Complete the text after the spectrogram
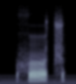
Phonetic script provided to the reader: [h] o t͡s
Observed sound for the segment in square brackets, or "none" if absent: x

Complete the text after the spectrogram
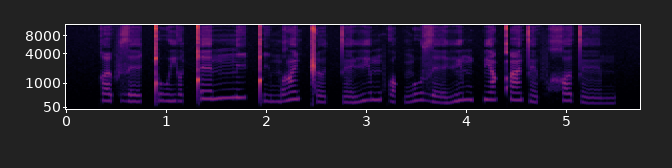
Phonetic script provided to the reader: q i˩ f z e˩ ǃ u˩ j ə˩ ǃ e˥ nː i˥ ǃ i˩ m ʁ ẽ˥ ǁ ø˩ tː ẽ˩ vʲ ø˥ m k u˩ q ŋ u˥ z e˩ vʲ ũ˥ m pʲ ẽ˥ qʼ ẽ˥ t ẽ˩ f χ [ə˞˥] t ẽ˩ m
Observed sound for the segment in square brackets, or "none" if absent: ə˥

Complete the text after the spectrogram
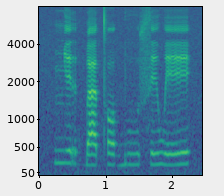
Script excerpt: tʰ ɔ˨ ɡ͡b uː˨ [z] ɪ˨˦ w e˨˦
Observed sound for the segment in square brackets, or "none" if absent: s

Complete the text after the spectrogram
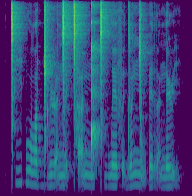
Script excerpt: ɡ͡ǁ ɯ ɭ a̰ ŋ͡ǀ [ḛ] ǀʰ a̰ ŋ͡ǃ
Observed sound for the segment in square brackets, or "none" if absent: ɛ̰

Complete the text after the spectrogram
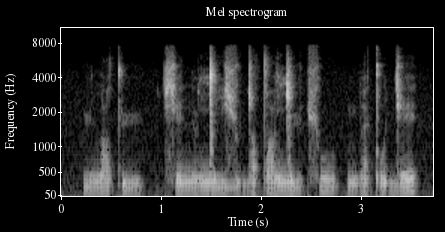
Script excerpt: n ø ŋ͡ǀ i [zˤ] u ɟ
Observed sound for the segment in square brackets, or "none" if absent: ʑ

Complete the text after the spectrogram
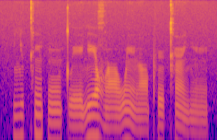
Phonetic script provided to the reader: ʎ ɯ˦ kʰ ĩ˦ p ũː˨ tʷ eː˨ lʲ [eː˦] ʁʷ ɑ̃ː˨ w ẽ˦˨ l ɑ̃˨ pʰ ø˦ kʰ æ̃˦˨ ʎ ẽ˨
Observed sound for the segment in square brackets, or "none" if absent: eː˦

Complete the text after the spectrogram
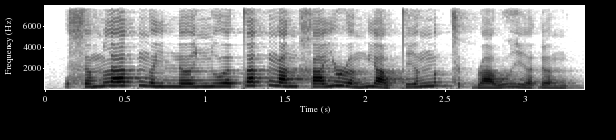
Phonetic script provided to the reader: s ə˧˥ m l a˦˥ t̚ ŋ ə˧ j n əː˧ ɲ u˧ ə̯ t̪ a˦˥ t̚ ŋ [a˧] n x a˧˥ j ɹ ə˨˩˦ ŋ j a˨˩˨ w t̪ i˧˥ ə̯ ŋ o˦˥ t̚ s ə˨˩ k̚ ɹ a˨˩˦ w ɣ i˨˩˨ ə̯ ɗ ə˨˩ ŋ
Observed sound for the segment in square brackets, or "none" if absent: a˧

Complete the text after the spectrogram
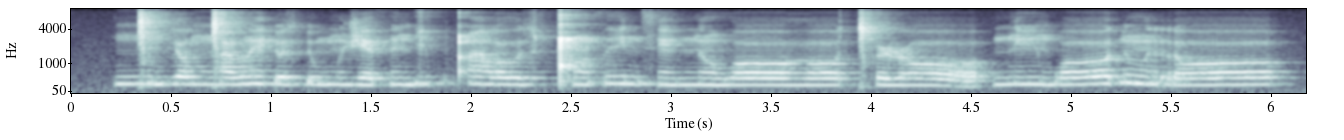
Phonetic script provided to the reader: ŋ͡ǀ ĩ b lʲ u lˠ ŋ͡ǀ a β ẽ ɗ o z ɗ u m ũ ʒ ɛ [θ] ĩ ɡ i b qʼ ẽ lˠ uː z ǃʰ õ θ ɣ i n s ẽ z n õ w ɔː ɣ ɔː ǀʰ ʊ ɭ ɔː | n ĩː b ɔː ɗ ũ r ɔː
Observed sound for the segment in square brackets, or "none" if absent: θ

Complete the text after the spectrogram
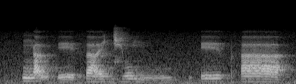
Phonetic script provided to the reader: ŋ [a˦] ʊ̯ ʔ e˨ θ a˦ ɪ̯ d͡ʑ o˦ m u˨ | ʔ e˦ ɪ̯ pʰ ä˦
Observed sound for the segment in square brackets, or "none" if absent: a̰˦˨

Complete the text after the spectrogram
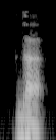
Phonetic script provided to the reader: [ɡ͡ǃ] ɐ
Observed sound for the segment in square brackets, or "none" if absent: ɡ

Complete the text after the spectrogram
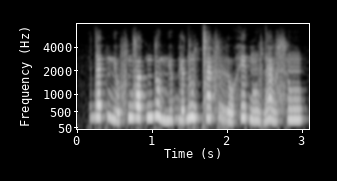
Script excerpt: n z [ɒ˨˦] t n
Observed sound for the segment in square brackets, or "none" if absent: ɒ˦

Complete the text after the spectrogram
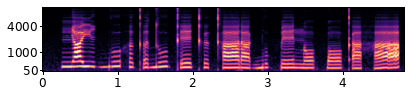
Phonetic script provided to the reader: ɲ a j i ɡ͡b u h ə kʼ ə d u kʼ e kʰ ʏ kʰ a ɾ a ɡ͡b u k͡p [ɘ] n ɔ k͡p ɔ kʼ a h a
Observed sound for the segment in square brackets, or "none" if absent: e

